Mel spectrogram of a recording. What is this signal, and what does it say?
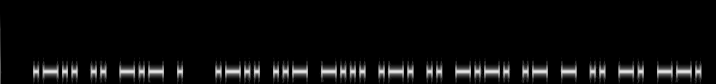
Morse code, heard as a keyed tone, about 25 wpm, 600 Hz. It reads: LIKE LUBRICATING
